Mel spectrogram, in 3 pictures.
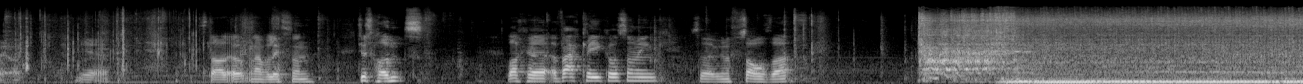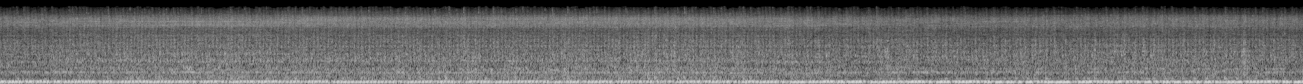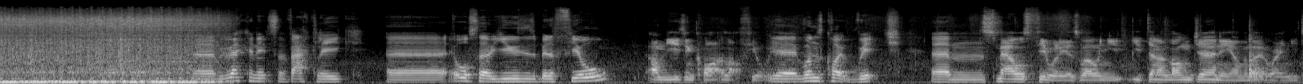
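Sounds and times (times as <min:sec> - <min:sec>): car engine cranking: 0:09.2 - 0:28.3
car engine idling: 0:09.2 - 0:28.4.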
